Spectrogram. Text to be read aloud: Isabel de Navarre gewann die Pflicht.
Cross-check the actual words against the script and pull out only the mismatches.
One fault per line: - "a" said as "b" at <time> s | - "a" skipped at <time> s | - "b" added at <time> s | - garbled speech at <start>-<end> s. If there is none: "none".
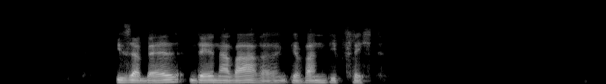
none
